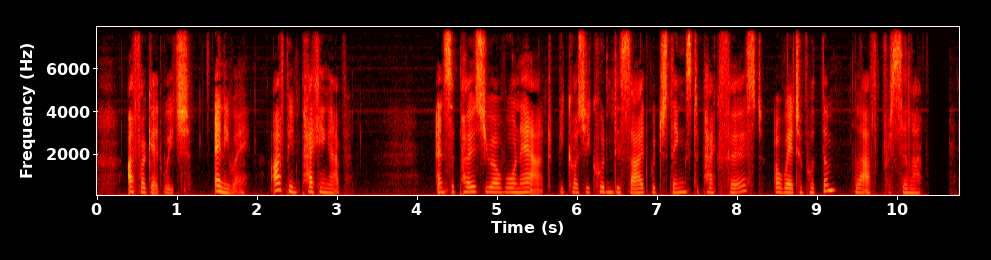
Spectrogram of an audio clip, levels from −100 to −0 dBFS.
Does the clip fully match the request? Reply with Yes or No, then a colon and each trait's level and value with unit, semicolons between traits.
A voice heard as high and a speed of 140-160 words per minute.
No: high, 210 Hz; average, 170 wpm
